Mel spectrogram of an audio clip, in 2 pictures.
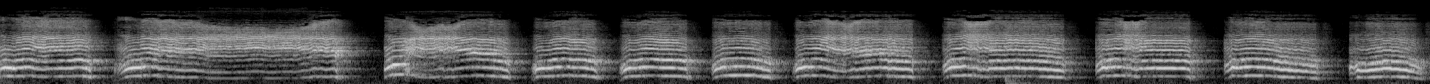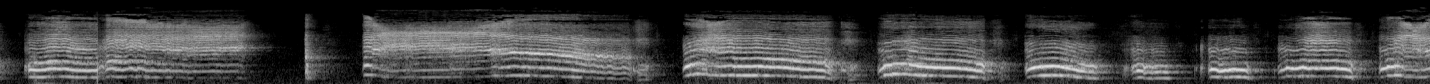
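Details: Newborn baby crying: repeated high-pitched, rhythmic wails with brief breaths between them, in a small room; newborn cry.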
